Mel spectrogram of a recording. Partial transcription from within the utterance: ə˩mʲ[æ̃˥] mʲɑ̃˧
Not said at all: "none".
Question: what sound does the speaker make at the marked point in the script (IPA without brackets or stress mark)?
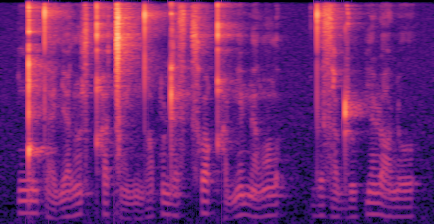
æ̃˥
